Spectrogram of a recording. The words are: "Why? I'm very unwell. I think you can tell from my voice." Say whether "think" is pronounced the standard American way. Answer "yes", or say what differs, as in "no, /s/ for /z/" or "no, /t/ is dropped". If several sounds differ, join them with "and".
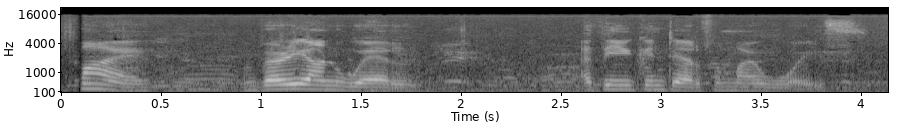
yes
